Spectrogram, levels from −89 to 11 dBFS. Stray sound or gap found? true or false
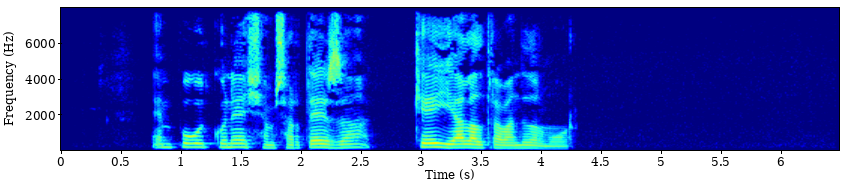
false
